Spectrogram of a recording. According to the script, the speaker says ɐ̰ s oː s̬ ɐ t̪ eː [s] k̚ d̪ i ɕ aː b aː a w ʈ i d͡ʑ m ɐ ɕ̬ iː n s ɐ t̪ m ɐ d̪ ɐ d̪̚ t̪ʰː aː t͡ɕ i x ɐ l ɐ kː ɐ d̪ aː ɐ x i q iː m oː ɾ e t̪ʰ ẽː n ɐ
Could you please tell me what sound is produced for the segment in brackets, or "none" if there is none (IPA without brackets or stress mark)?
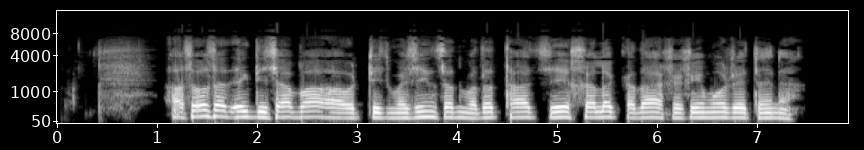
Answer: none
